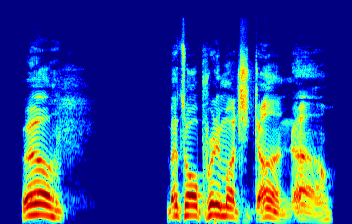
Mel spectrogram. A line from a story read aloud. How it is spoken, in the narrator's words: Edwards sighs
